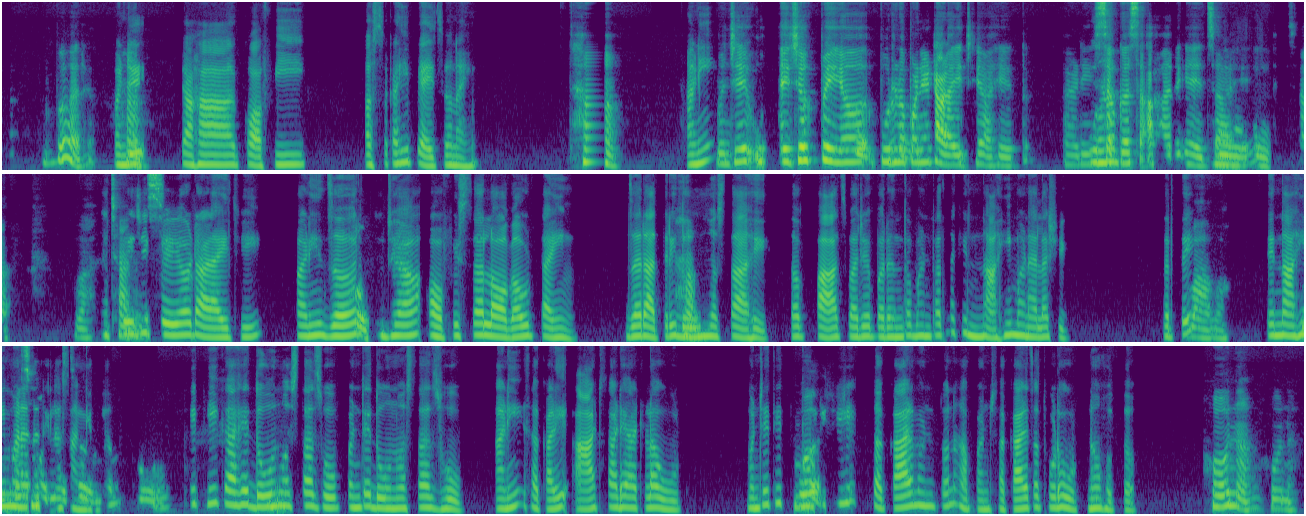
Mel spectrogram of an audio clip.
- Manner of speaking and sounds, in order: static; distorted speech; in English: "लॉगआउट"; other background noise
- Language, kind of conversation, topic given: Marathi, podcast, सकाळची सवय तुम्हाला प्रेरणा कशी देते?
